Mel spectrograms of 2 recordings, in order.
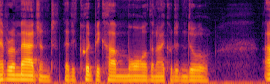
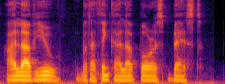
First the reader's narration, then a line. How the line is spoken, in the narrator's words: Genevieve murmured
